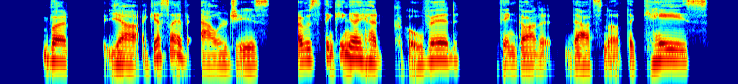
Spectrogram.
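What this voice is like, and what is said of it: Voice noticeably deeper than usual. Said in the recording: “my voice is like now an octave deeper, I think.”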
